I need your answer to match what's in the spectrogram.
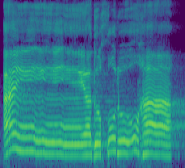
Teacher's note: یہاں ادغام مع الغنہ ہوگا کیونکہ نون ساکن کے بعد ادغام مع الغنہ کے 4 حرفوں میں سے یا ہے تو یہاں غنہ کر کے پڑھیں گے۔ ید دال پر قلقلہ، خلو خو خا کو پر پڑھیں گے، لو و مدہ، اور ہا الا مد منفصل ہے کیونکہ حروف مدہ کے بعد حمزہ دوسرے کلمے میں تو مد منفصل ہوتا ہے، اس میں توسط اور قصر ہے۔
